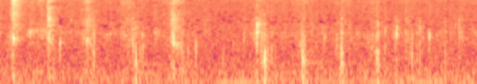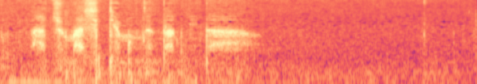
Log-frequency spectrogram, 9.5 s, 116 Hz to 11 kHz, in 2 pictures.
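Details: Ttalgi (Strawberry), a female Bichon Frise puppy born March 2019, crunches a carrot snack indoors; sharp, dry crunching clicks repeat roughly every third of a second under soft whispered speech in a small quiet room.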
